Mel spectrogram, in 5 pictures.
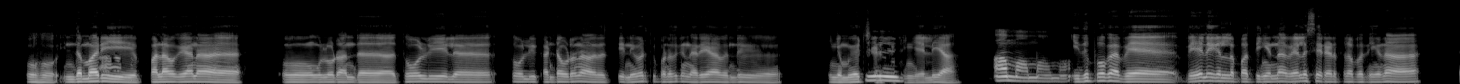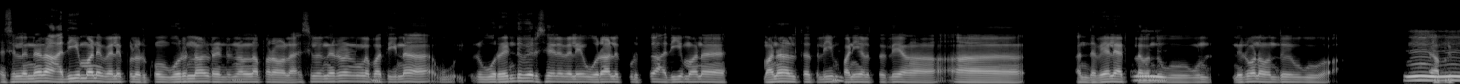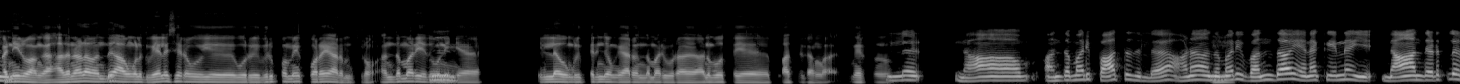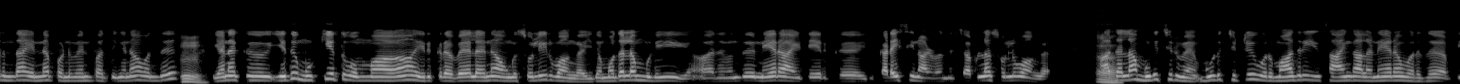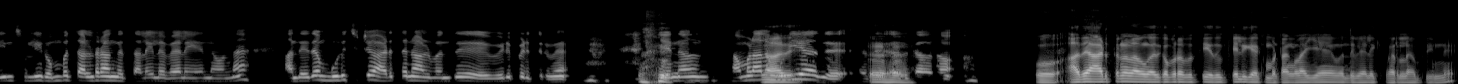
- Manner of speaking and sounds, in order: other background noise; exhale; other noise; unintelligible speech; drawn out: "நான்"; drawn out: "முக்கியத்துவமா"; inhale; chuckle; inhale
- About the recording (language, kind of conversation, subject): Tamil, podcast, உத்வேகம் இல்லாதபோது நீங்கள் உங்களை எப்படி ஊக்கப்படுத்திக் கொள்வீர்கள்?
